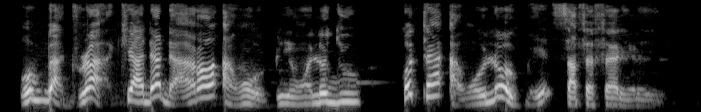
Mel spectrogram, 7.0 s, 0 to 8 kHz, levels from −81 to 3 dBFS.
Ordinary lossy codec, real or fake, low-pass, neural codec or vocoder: none; fake; 7.2 kHz; vocoder, 44.1 kHz, 128 mel bands, Pupu-Vocoder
